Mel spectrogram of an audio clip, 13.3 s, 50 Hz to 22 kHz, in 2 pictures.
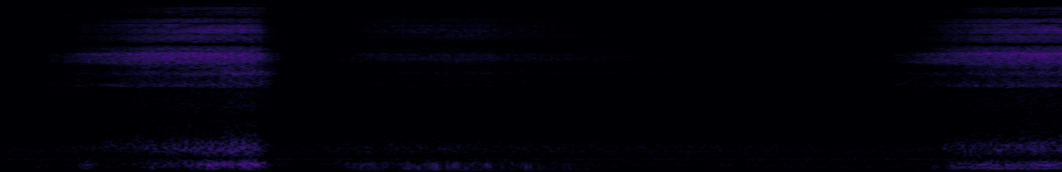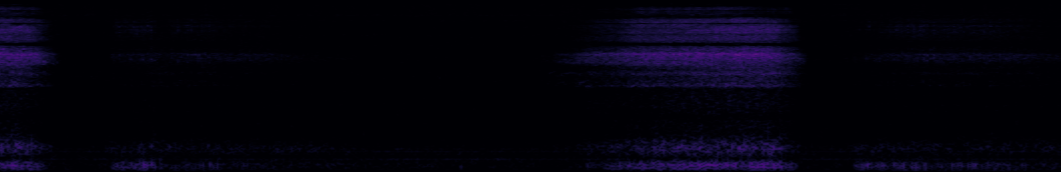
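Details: Sleeping dog: three hissing, whistling snores about 4 to 5 seconds apart, each followed by a softer breath out; snoring.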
